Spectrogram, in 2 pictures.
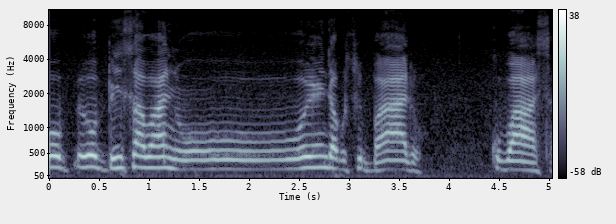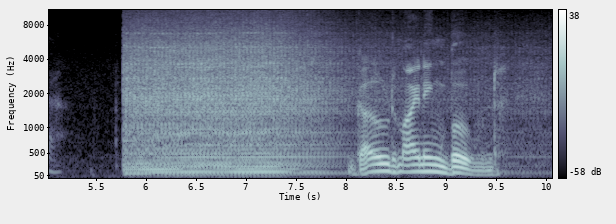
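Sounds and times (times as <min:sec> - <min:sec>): pneumatic rock drill drilling: 0:05.8 - 0:08.5.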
